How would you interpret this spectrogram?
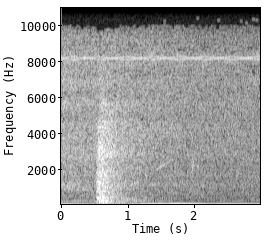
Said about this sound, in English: If you hear background noises, it's a big truck going by.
